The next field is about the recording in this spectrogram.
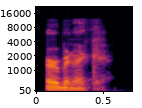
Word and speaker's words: Urbanek: Urbanek.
